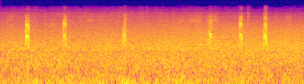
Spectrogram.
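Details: Young great spotted woodpecker (Dendrocopos major), chicks filmed with a GoPro: six sharp, high 'kik' notes at uneven half-second to one-second gaps over a steady hiss of wind or background noise.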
